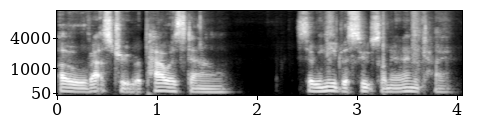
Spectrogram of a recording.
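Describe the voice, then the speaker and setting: A man's voice: sits low, steady tone, moderate pace, mellow. A man giving casual, rambling game commentary, musing aloud, often trailing off and reading bits of on-screen text. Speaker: let's player, gaming video host. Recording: noisy home microphone, game music behind. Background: video game music.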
